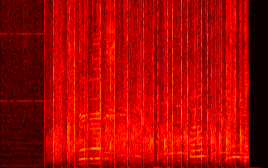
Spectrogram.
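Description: A man and a woman clap their hands.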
